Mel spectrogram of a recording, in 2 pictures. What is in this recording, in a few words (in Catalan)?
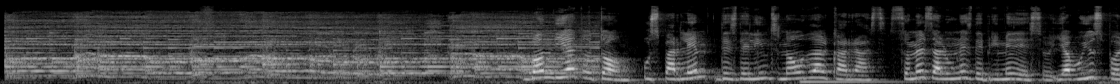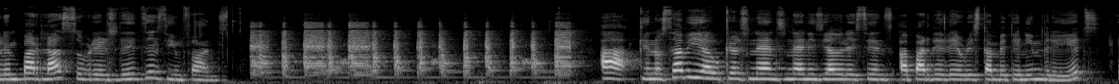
Falca radio; enregistrem els drets dels infants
